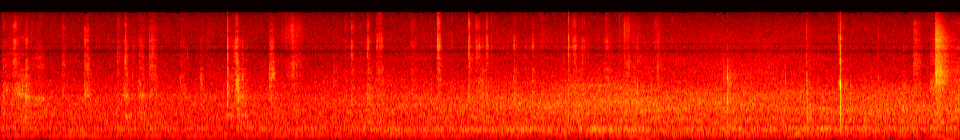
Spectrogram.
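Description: A marker pen squeaks and scratches on paper.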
